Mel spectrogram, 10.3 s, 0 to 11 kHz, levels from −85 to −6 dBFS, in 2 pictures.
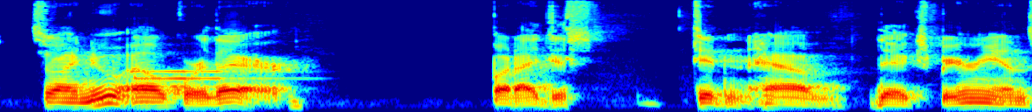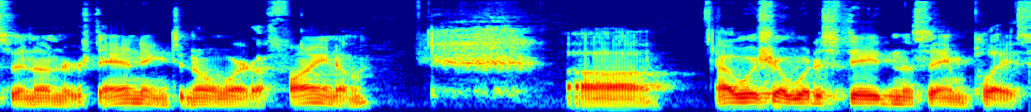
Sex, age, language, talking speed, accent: male, 40-59, English, 185 wpm, American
